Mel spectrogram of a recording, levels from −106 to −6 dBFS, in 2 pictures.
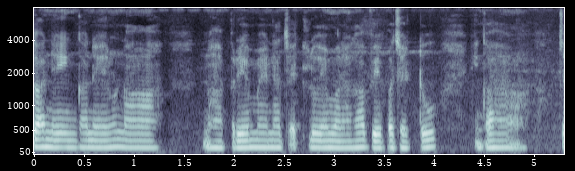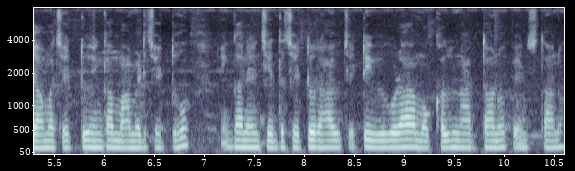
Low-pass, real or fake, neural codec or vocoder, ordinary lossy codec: none; real; none; none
